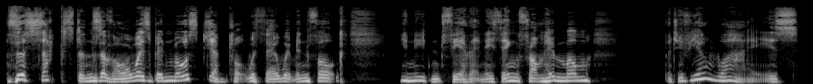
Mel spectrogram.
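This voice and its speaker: A narrator voicing a gentle but insistent older housekeeper woman in an audiobook, with rustic old-fashioned speech. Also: mid-range voice, moderate pace, no room sound, clean studio sound, close to an everyday voice. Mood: knowing.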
